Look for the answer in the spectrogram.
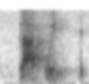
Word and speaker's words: Lapwai: First of all, from, is it, let me make sure I'm saying this right, is it Lapwai? – Lapwai.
